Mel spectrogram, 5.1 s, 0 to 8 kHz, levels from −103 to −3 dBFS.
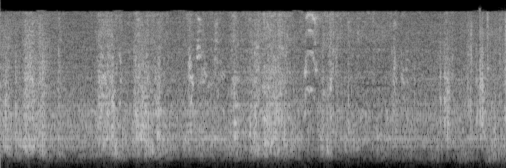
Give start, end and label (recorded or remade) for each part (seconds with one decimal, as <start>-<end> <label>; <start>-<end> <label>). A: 0.0-0.9 recorded; 0.9-3.9 remade; 3.9-5.1 recorded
